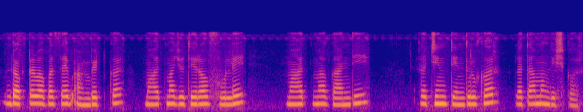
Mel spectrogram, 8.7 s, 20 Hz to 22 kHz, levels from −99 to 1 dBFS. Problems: none marked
